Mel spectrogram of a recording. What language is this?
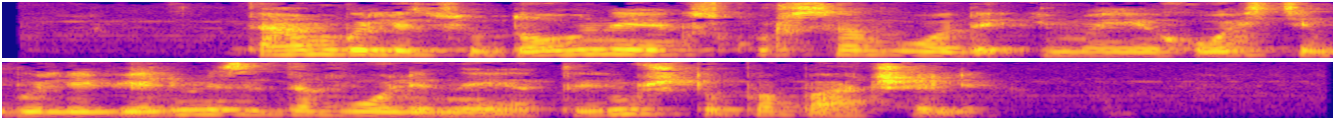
Belarusian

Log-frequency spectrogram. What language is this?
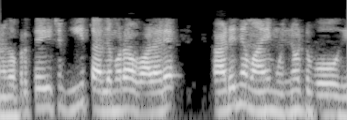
Malayalam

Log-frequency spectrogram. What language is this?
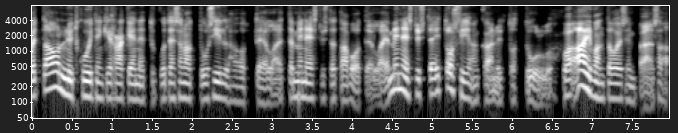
Finnish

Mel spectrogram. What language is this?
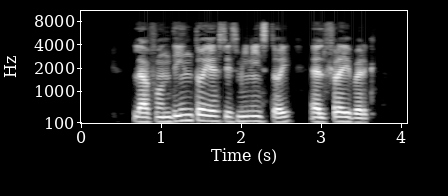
Esperanto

